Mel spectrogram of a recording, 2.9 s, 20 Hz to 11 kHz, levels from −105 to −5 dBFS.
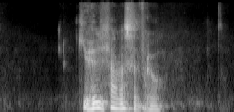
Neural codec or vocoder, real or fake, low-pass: codec, 24 kHz, 0.9 kbps, WavTokenizer, small release; fake; 9.9 kHz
